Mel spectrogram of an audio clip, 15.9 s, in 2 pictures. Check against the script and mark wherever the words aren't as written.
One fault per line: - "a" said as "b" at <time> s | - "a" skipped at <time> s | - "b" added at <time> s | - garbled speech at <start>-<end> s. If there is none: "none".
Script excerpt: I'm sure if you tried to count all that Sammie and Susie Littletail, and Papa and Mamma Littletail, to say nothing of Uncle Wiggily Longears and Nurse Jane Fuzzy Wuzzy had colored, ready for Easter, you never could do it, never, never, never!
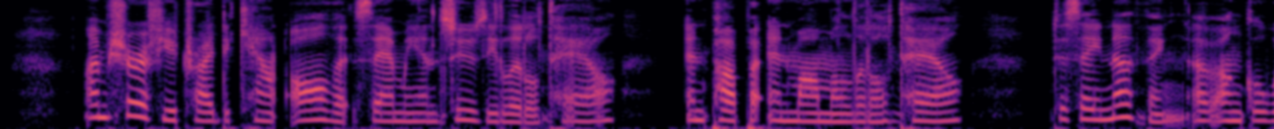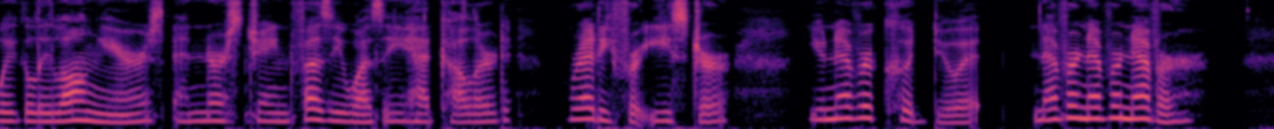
none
